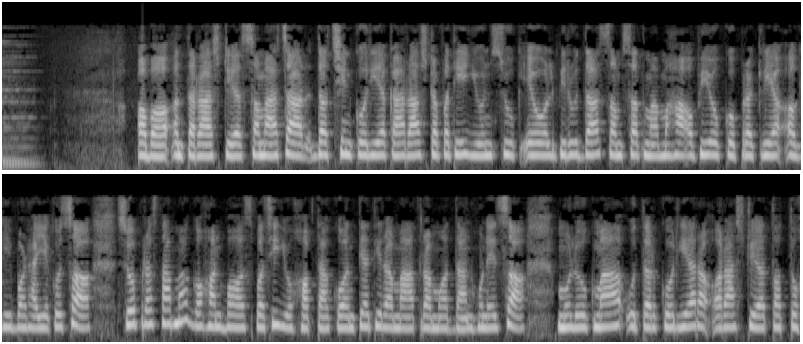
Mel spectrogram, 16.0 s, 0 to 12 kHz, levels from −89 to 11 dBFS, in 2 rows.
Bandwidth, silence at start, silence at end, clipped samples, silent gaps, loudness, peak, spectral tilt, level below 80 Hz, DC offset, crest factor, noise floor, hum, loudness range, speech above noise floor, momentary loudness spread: 8 kHz; 0 s; 0 s; under 0.1%; none; -17 LUFS; 0 dBFS; -5 dB/octave; -58 dBFS; under 0.1%; 18 dB; -48 dBFS; none; 2 LU; 32 dB; 5 LU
